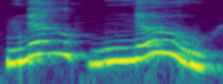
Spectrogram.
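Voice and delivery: high, loud desperate no; screaming. A narrator's reading. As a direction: scream in panic. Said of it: "she screamed".

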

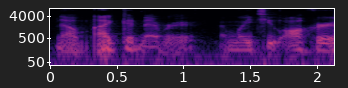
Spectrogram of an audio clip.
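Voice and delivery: usual speaking voice

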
